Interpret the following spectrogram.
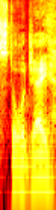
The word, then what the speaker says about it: Storj: a listing bounce now as I said pronounce store J it's an open source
